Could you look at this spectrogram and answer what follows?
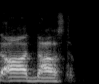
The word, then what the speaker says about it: Odd Nosdam: Is it Odd Nosdam? Odd Nosdom? Nosdom sounds better, but I don't know. – We all said Odd Nosdom.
